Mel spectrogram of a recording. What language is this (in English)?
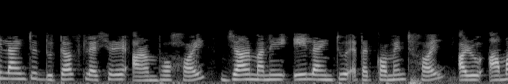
Assamese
